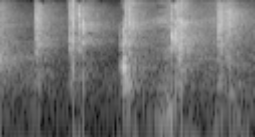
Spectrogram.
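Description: A short round of hand claps: about half a dozen sharp, crisp slaps at an uneven pace, moderately loud, with no voices.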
